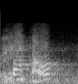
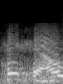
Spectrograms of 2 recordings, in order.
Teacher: The SH or shin has become a T sound.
